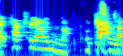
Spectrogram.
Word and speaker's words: Catriona: Catriona. Cat. I call you Cat. Cat. It's easiest. Cat. It's annoying. It's Catriona. Catriona.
